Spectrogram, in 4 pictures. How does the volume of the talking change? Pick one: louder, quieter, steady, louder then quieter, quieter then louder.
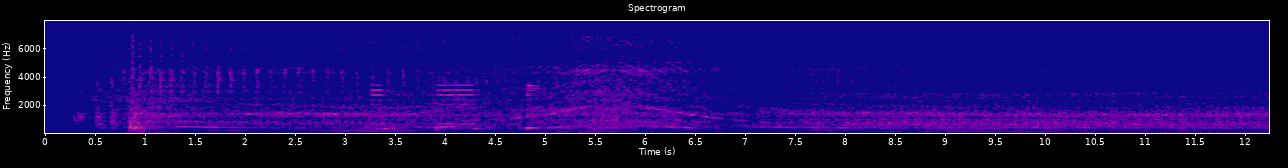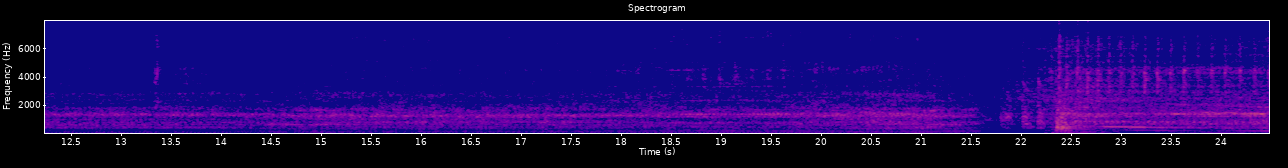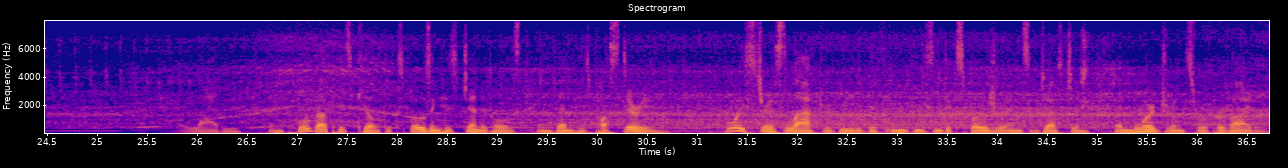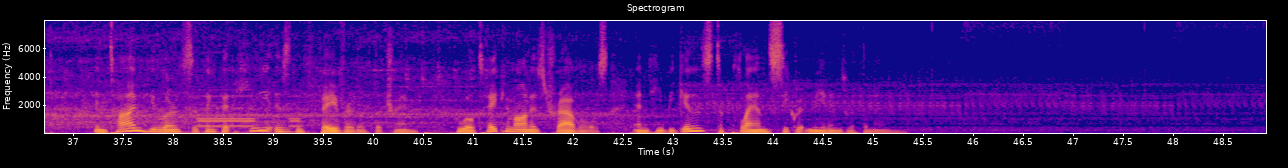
steady.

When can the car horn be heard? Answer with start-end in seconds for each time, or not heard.
3.2-5.0, 38.0-39.4.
